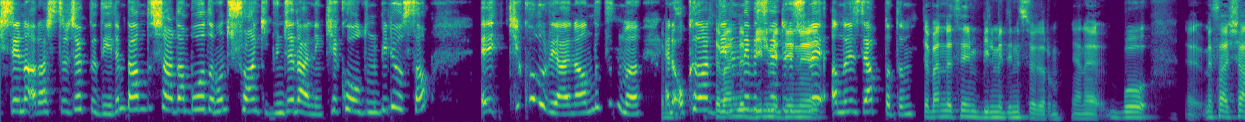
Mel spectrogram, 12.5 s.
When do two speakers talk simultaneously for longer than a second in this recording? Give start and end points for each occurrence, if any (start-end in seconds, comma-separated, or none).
7.0-8.3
